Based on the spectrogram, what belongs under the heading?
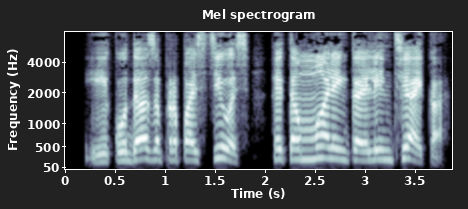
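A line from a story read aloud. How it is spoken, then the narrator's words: Master's angry grumble. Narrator (Russian): сердито бурчал хозяин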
